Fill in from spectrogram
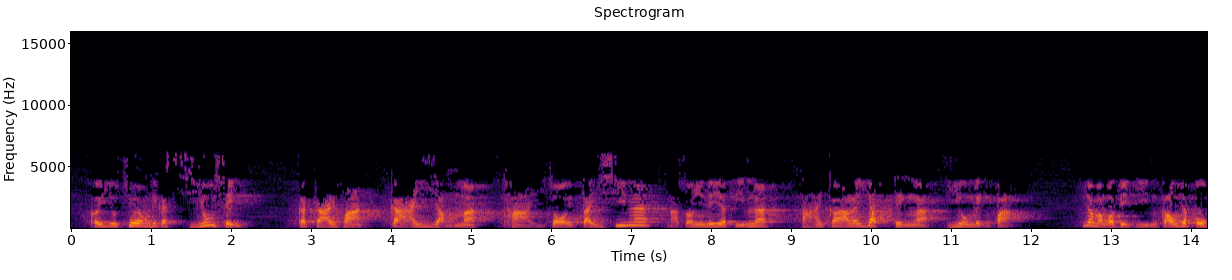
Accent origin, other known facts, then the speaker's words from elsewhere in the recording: Guangdong, China; 我哋广东人话叫做和顺榄啊，即系外省人说嗰啲金榄啊。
